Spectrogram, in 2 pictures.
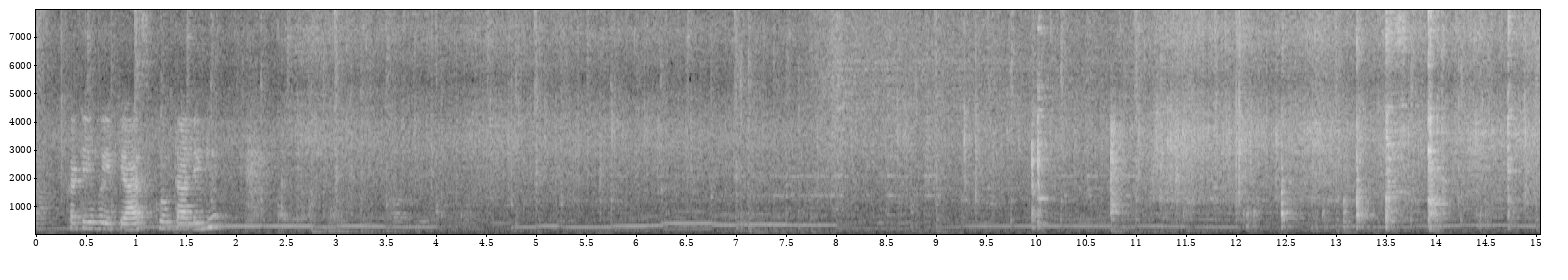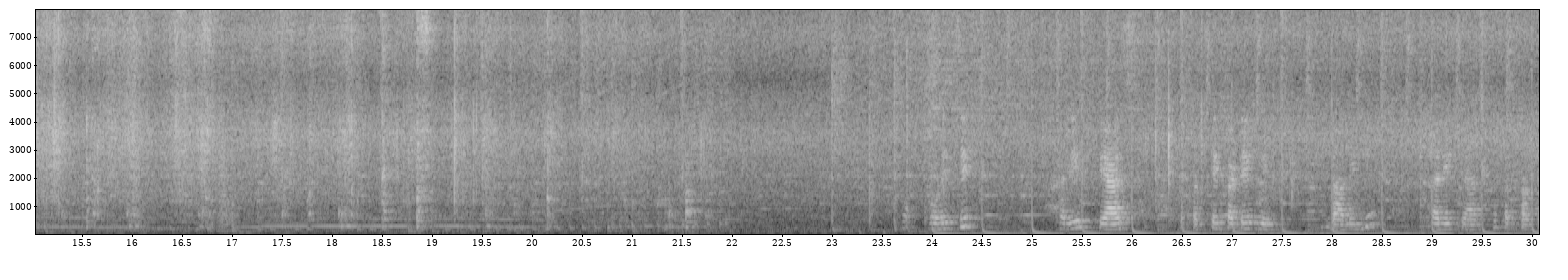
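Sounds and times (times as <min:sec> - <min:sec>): vegetables sizzling in hot oil: 0:00.0 - 0:30.0
metal spatula scraping a pan: 0:12.0 - 0:20.4.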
